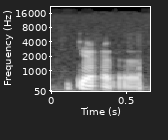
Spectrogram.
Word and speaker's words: Guetta: Yes, it's David Guetta.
